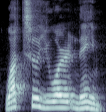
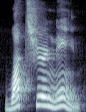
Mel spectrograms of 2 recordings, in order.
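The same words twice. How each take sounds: First: Every syllable gets equal length and force. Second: The content words are stressed, others reduced. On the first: The speaker calls it wrong. "한국식으로 발음하면" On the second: The speaker calls it right. "내용어에 강세를 넣어 발음하면"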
